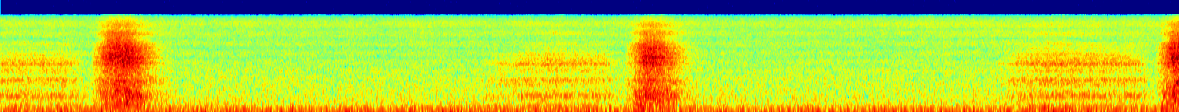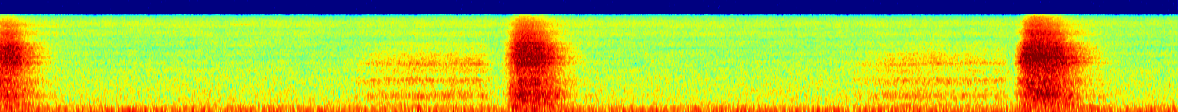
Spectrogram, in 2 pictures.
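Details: Lula, an old pet dog, snoozing in her bed at Christmas, snores in steady breathy bursts, five rough exhalations spaced about two and a half seconds apart over a quiet indoor background.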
